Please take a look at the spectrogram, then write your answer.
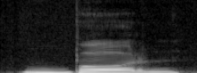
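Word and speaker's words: burn: यू आर को अर या फिर अ करके प्रोनाउंस किया जाता है जैसे कि यह है बर्न क्या है बर्न बी का साउंड ब एन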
